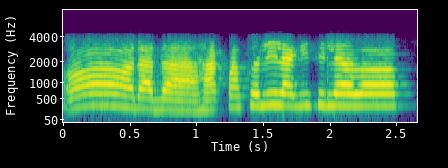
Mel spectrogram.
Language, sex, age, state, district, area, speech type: Assamese, female, 45-60, Assam, Golaghat, rural, conversation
